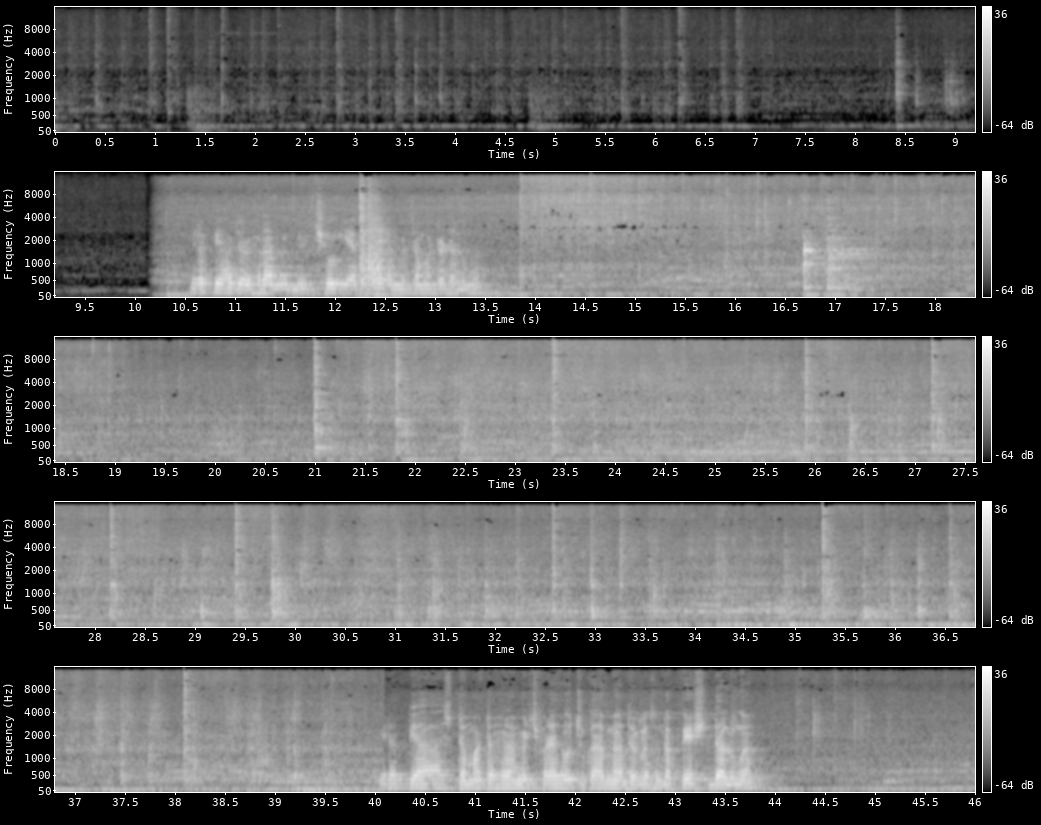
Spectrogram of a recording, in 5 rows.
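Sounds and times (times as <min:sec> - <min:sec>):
vegetables sizzling in hot oil: 0:00.0 - 0:46.0
metal spoon clinking on pan: 0:16.7 - 0:17.4, 0:21.0 - 0:22.0.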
